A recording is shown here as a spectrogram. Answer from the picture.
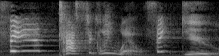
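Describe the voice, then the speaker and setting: A squeaky, put-on character voice at an extremely high pitch, fairly slow in pace, over clear background noise. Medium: read story. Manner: relaxed, good-humored.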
